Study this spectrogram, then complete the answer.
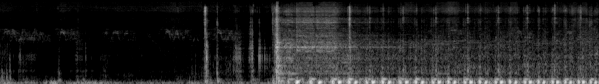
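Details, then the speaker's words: Electric-start 420cc Predator single-cylinder engine swapped into a Hyundai golf cart with CVT clutch, stock transmission, welded 90-degree header, choke not hooked up; short crank then fires and settles into a steady thumping idle, healthy, set about as low as wanted. "I could even probably lower that a little bit. It's about as low as an idle as I want, so it still has enough to grab."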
